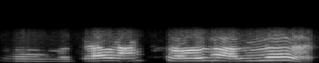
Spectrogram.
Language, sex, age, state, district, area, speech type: Assamese, female, 18-30, Assam, Majuli, urban, conversation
